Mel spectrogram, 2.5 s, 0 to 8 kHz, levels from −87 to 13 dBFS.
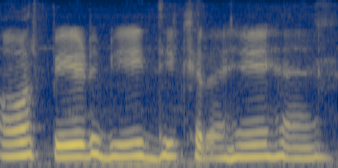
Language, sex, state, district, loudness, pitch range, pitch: Hindi, female, Jharkhand, Ranchi, -13 LUFS, 205-225 Hz, 215 Hz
